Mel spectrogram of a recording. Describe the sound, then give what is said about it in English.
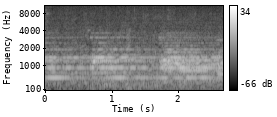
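A church bell in North St. Louis County strikes noon on the Feast of Our Lady of Guadalupe, tolling repeatedly at a slow, steady pace, each loud toll ringing out and overlapping the lingering hum of the last, with no voices present. “As the bell strikes noon in North St. Louis County, more than 300 people break out in song as they process around Holy Trinity Catholic Church.”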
